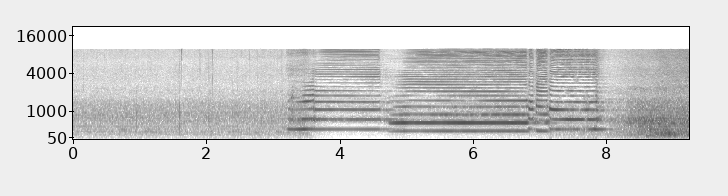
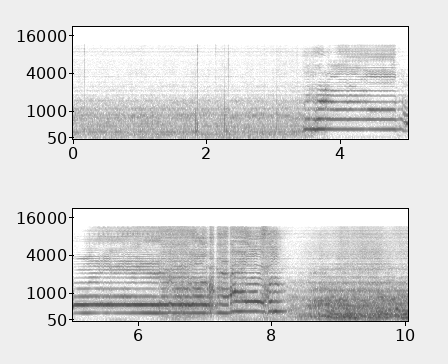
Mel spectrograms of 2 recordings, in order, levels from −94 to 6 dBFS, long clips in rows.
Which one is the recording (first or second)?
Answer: first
